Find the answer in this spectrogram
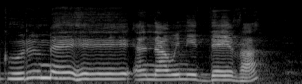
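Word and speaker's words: देव: So Deva is non-aspirate dental da. Everybody pronounce Deva. Deva.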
